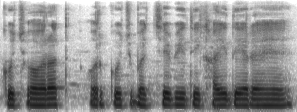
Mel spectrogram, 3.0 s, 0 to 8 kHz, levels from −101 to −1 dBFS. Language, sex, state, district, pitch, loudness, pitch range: Hindi, male, Jharkhand, Ranchi, 125 Hz, -17 LUFS, 120-125 Hz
